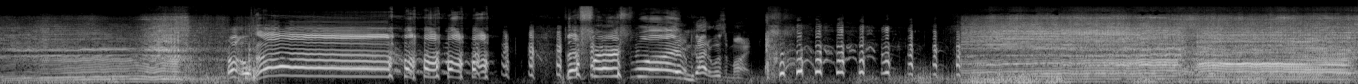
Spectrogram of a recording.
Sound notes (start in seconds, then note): 2.2 yells; 3.5 laughs; 7.7 laughs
